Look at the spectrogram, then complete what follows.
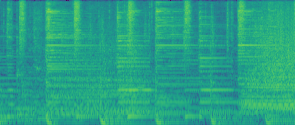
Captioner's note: train whistle blowing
